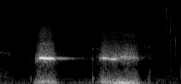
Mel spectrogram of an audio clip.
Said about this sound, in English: I'm going to want you to rank the three of them because I want to know what my best whistle is.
